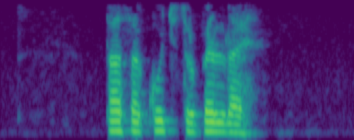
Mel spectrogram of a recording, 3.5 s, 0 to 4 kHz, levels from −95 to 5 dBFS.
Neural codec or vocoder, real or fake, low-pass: none; real; 3.6 kHz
